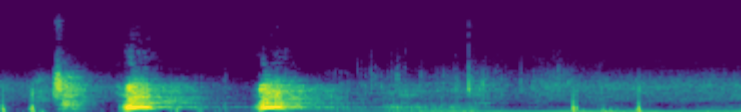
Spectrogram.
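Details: Asian black bear making two loud, breathy huffing bursts about half a second apart, with smaller clicks and a steady low droning tone running underneath through the rest of the clip.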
